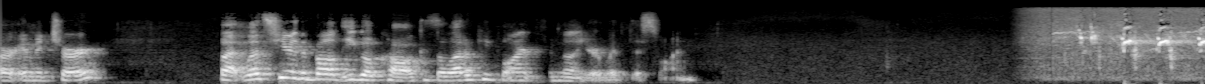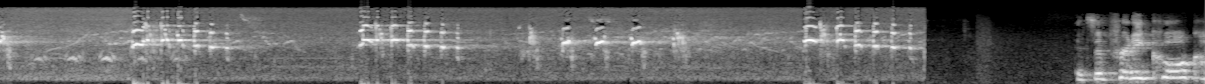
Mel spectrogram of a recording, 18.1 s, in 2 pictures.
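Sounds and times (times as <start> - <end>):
background hiss: 5.0 - 17.6
eagle high-pitched chittering: 7.9 - 16.0.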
